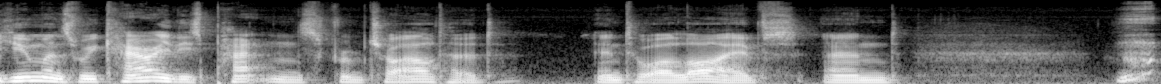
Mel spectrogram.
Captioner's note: clears his throat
